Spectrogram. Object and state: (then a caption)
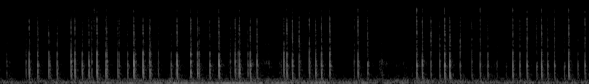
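Plastic hairbrush. A lilac plastic paddle hairbrush with a liquid-glitter back is held close and tapped with long painted nails. Quick, dry, clicky taps come in rapid bursts with brief pauses, each snapping off almost instantly with a bright edge over a soft low rumble.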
